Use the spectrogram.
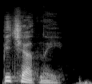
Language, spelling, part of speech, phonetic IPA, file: Russian, печатный, adjective, [pʲɪˈt͡ɕatnɨj], Ru-печатный.ogg
- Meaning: 1. printed (relating to something written or published) 2. block (letter) 3. printing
